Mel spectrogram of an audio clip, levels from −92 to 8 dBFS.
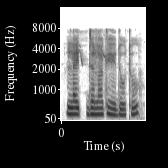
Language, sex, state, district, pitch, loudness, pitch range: Hindi, female, Arunachal Pradesh, Longding, 205 Hz, -16 LUFS, 200-210 Hz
